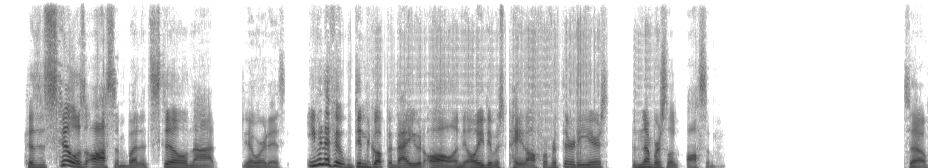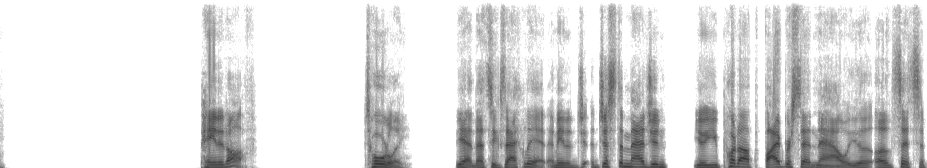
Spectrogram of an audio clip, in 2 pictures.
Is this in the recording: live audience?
yes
